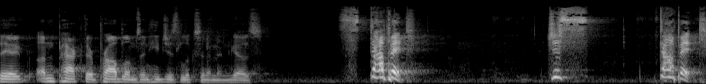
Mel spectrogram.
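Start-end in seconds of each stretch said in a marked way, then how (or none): 3.4-7.1 acted angry scolding, very slow and raised. Retelling a Bob Newhart counselor sketch: imitating Bob Newhart getting angry. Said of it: "He just gets angry and says".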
